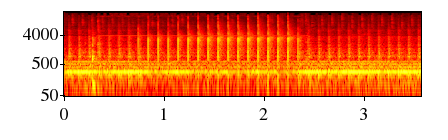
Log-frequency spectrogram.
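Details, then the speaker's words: Quantronix Excel Dual Pulse 2000 holmium/neodymium laser set to 10 Hz, before the foot switch is pressed: crisp, evenly spaced snaps about ten per second over a steady hum. The flash lamp is firing normally. "You can hear already the flash lamp inside. So the laser is running, but there's nothing coming out of the fiber yet until I press the foot switch."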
